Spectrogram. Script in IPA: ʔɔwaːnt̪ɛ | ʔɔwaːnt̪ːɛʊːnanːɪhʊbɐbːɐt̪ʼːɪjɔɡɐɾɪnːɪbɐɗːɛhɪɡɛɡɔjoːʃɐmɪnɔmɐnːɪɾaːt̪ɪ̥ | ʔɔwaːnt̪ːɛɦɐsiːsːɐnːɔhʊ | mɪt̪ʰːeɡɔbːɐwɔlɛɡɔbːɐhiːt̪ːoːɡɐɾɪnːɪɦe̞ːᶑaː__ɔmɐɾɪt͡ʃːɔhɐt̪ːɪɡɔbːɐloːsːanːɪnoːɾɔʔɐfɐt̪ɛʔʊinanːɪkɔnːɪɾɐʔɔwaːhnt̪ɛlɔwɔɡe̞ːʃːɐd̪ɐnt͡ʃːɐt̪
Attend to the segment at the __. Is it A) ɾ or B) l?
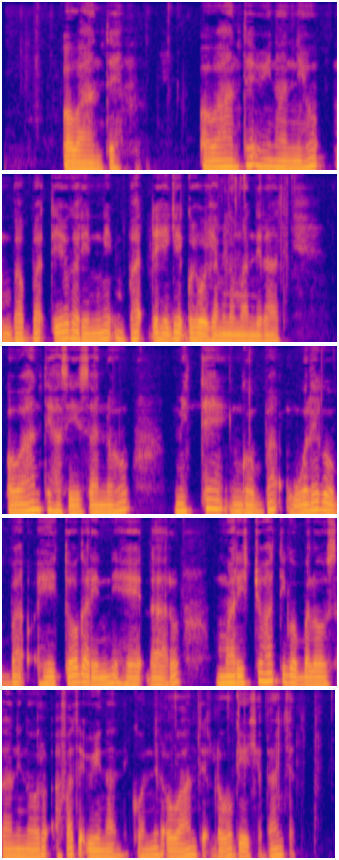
A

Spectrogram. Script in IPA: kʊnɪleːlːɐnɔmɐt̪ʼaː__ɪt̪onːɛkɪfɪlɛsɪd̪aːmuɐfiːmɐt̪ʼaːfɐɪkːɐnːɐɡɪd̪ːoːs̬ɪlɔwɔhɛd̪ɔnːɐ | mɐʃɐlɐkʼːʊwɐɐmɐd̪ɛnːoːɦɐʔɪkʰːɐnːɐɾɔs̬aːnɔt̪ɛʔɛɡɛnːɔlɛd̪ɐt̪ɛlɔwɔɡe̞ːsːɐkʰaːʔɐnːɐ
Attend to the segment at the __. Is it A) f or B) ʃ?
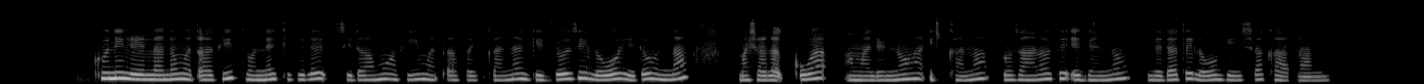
A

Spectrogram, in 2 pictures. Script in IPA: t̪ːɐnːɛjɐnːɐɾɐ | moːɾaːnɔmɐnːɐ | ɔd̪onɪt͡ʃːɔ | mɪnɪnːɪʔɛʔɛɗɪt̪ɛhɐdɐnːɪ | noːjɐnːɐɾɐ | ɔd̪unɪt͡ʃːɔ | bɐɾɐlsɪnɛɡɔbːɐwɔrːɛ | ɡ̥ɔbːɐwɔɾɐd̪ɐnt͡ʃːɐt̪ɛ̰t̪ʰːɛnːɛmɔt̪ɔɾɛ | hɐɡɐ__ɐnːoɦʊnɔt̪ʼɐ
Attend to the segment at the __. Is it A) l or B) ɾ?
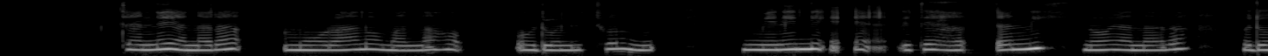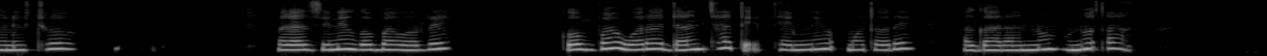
B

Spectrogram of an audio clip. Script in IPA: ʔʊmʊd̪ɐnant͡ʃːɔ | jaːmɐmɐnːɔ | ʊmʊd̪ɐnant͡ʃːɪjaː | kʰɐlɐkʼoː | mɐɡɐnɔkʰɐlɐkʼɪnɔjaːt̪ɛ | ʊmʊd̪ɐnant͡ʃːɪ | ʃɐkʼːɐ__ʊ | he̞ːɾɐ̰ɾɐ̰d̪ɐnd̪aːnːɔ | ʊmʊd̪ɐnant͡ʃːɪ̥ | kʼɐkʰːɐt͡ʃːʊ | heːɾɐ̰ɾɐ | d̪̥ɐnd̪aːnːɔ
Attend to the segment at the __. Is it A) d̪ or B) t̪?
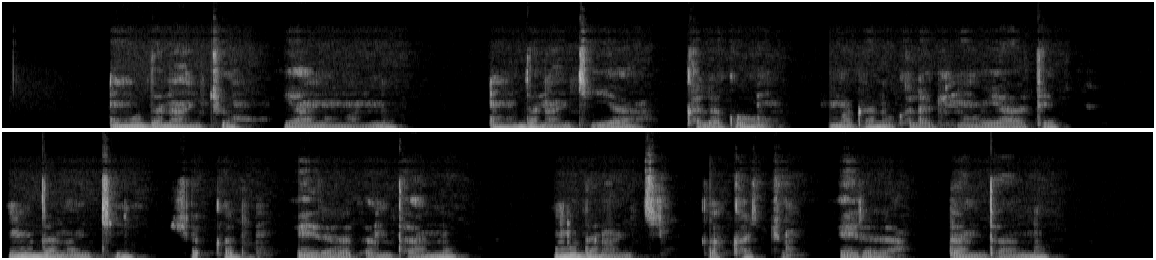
A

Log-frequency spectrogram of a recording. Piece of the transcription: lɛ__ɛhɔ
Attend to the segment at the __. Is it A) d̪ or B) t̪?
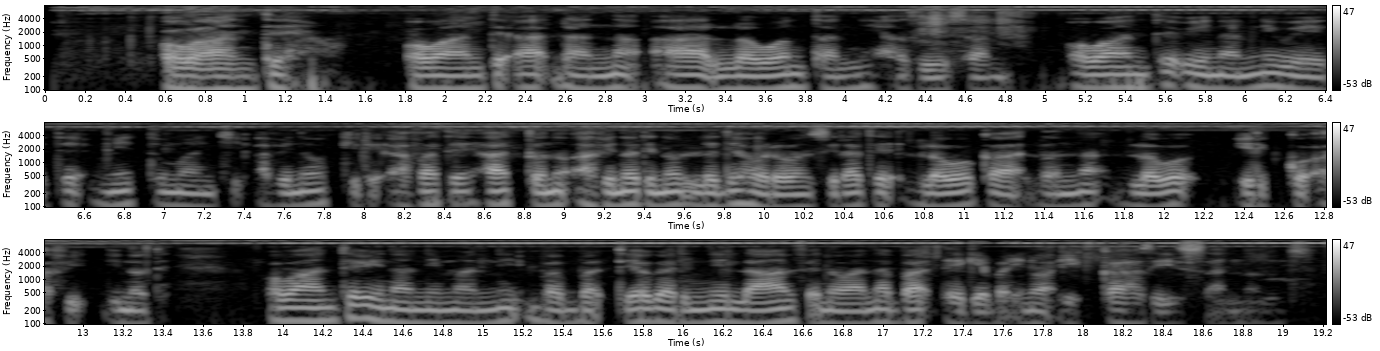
A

